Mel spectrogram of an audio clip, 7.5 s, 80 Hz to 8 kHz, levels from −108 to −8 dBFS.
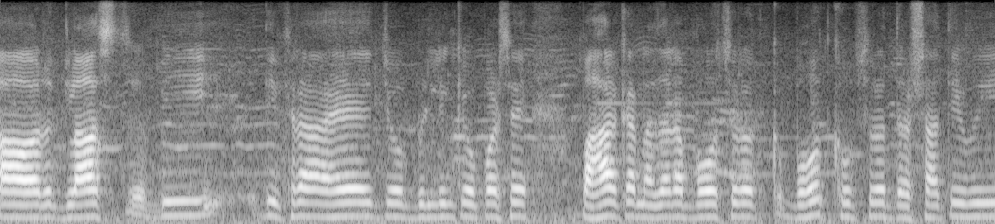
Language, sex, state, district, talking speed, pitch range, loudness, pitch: Hindi, male, Punjab, Fazilka, 160 wpm, 170-180 Hz, -19 LUFS, 175 Hz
